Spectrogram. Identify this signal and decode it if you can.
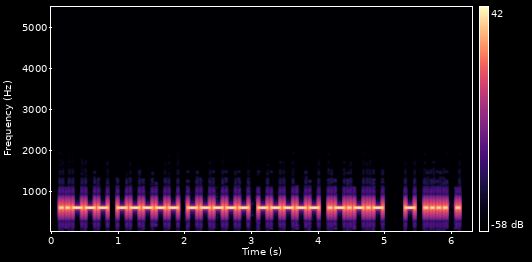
Morse code, heard as a keyed tone, about 25 wpm, 600 Hz. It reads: 2000. THE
